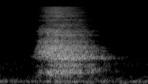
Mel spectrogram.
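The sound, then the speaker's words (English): A single relaxed deep breath, a soft airy whoosh that swells smoothly and then fades over about a second, heard alone. “Relax your body, and the breath could just look like,”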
